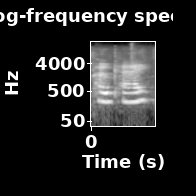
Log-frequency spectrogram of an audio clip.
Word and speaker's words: poke: in my poke bowls sounds like I'm saying that really Posh but that's how you pronounce it poke so I think these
